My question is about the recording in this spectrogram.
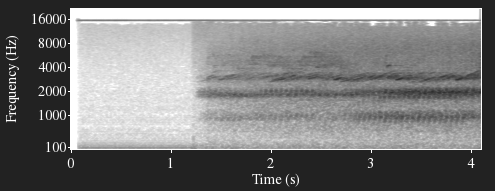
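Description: A faint low hum, then a little over a second in a high, warbling trill begins and swells steadily louder.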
